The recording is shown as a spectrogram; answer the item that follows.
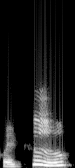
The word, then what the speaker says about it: Kwaku: mentioned already boys born on wednesday are called kwaku and the most famous one is we could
